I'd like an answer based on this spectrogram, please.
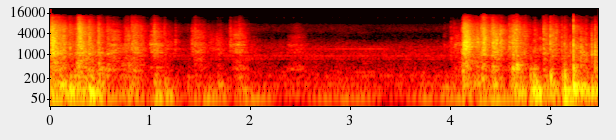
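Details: A Shiba Inu, a family pet, growls playfully after a bath while its coat is squeezed dry. The growl is affectionate and excited, not angry. Low rumbling pulses come in bursts, with a quieter lull in the middle and rubbing noises.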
